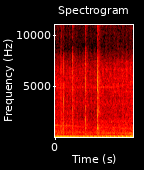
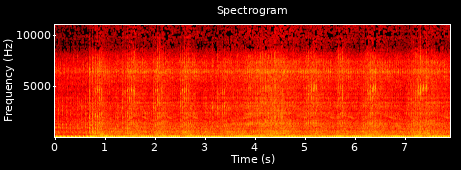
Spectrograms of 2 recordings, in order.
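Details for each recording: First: Yamaha NMAX V2 scooter engine idling with steady low hum, no knocking, after repair of engine knock/ticking noise by replacing cylinder block, piston, piston rings, valve seals and crankshaft. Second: Yamaha NMAX V2 scooter starts and idles with a loud, hard knocking rattle deep in the engine, a knock rather than rough bearing sound; engine to be opened.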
